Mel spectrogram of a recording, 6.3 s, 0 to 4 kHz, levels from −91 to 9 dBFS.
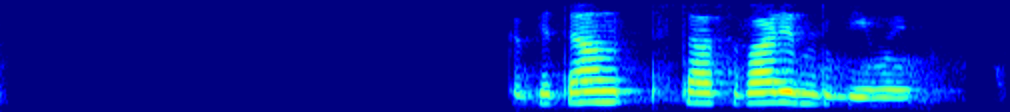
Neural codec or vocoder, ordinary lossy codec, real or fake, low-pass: none; AAC, 24 kbps; real; 3.6 kHz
